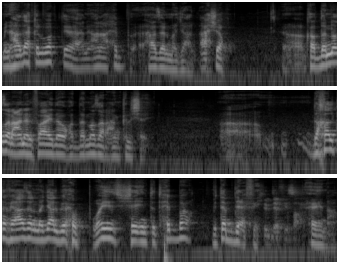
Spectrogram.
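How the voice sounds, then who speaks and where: With lively intonation and big swings in loudness, a man talks at a moderate pace. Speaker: guest. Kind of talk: interview answer. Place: studio. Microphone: lapel.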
